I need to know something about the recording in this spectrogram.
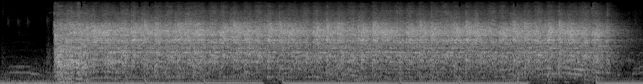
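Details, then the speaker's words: V8-swapped S10/S15 first startup after Holley Sniper EFI install: starter cranks about five seconds with steady rough whir but never fires; fuel pump not priming, owner suspects an unconnected wire. "No. Let's try it again. Let's see if the fuel pumps. Oh wait, what's going on? My fuel pump isn't priming anymore."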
